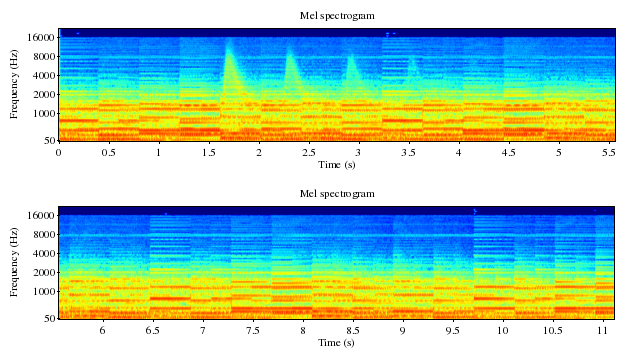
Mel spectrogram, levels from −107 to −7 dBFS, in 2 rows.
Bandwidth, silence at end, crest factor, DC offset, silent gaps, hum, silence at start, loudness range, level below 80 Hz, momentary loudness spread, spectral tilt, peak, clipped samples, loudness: 15 kHz; 0 s; 14 dB; under 0.1%; none; none; 0 s; 1 LU; -34 dBFS; 4 LU; -8.5 dB/octave; -8 dBFS; under 0.1%; -23 LUFS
